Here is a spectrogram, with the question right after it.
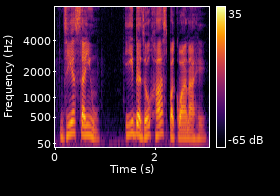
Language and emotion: Sindhi, neutral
